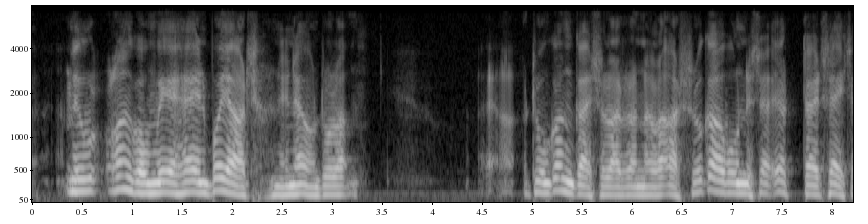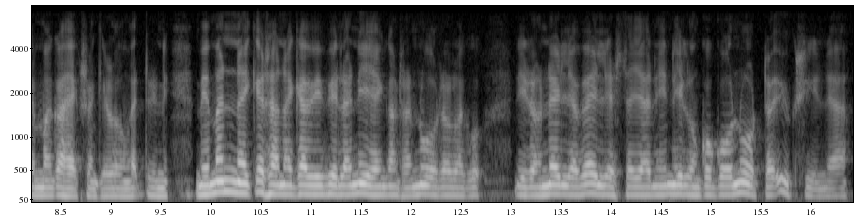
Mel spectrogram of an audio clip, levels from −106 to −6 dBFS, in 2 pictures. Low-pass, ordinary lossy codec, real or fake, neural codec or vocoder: 7.2 kHz; Opus, 64 kbps; real; none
